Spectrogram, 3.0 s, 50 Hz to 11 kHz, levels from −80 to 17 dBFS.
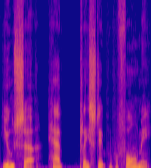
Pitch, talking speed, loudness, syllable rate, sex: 140 Hz, 140 wpm, -18 LUFS, 4.0 syllables/s, male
